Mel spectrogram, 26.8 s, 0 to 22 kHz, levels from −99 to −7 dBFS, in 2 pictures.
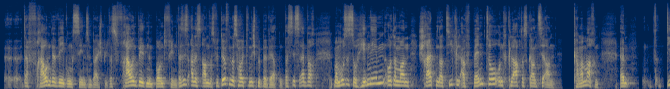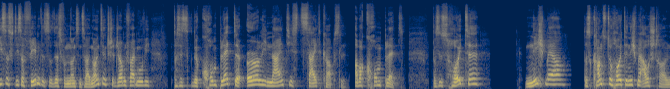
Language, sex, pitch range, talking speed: German, male, 130-180 Hz, 170 wpm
